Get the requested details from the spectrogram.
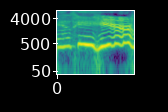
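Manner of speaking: shrieking, very high-pitched, very loud scream. Retelling bursting into an apartment looking for him: imitating herself screaming. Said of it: "screaming his name".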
